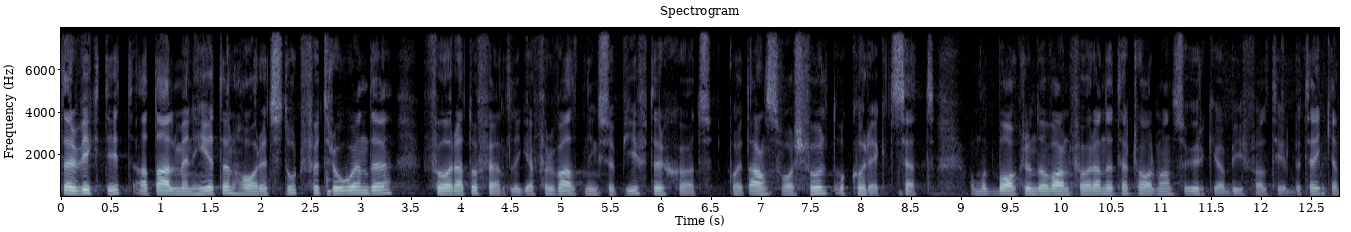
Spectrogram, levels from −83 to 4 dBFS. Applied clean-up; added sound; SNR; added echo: none; none; none; none.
